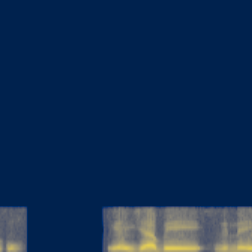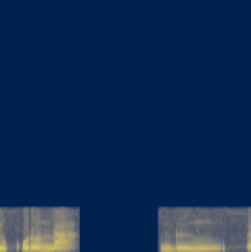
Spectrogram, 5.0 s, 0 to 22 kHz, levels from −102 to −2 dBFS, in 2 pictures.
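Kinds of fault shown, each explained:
Dialogic VOX ADPCM: 4-bit adaptive coding, fitting 32 kbps, leaves gritty hiss tracking the speech; spectrogram shows a 300 Hz to 3.7 kHz band, empty above 3.9 kHz.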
